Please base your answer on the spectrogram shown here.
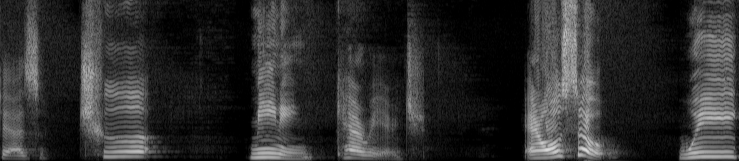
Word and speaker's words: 车: This is pronounced as 车, meaning carriage.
